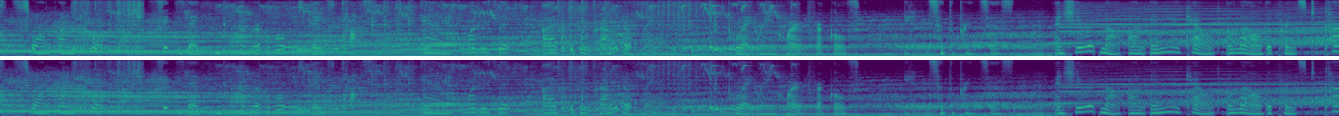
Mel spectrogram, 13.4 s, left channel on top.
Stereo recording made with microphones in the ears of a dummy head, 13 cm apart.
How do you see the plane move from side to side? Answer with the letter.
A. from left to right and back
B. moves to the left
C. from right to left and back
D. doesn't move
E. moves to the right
B.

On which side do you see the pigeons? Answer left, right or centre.
left.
